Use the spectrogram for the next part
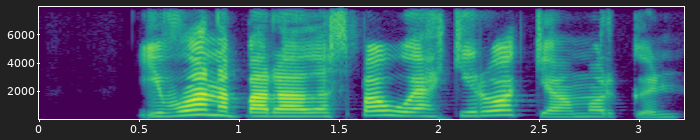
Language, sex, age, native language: Icelandic, female, 11, Icelandic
